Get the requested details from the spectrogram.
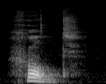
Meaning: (noun) 1. ground, dirt, soil 2. floor, ground 3. ground, land, territory; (verb) inflection of gronden: 1. first-person singular present indicative 2. second-person singular present indicative
- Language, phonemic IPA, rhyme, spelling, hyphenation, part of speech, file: Dutch, /ˈɣrɔnt/, -ɔnt, grond, grond, noun / verb, Nl-grond.ogg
